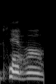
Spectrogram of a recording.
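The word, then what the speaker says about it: plover: it look at this piping plumber rhymes with lover for a reason right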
